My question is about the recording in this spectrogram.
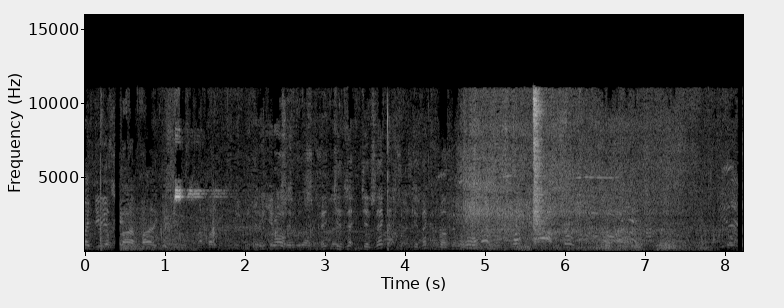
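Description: Several voices talking at a football pitch, with a short, high referee's whistle blast about a second in. A sharp knock comes a little past halfway.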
